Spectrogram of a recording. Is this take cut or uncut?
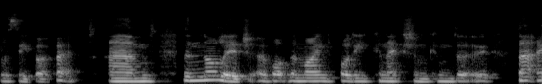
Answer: cut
